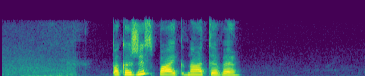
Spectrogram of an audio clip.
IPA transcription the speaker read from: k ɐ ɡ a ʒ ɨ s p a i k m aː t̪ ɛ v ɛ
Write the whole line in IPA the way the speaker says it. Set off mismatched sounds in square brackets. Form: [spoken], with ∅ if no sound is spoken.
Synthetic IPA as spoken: [p] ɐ [k] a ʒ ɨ s p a [j] k [n] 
